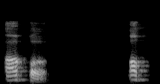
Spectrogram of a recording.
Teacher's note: சந்திப்பதன் மூலம்தான் சுகூன் வெளியாகிறது உதாரணமாக பாருங்கள் நாம் அக் அக் என்று நிறுத்திவிட்டால் அந்த நாவுடைய அந்த ஆக தொங்கல் பகுதி மேல் அன்னத்தில் பட்டு படுவதன் மூலம் தான் சுகூன் வெளியாகும்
